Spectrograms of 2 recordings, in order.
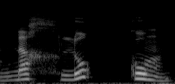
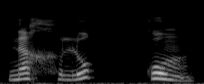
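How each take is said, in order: First: Slow «نخلقکم» with the qaf lost in a doubled kaf; complete merging. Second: Slow, louder «نخلقکم» with a trace of heavy qaf before kaf; partial merging. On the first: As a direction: go from lam straight into kaf in «نخلقکم». («نخلقکم» با ادغام کامل قاف در کاف) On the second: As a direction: raise the tongue after lam, then pass to kaf in «نخلقکم». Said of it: "استعلای قاف رو تلفظ کنیم". («نخلقکم» با ادغام ناقص و استعلای قاف) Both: Shown as a demonstration.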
